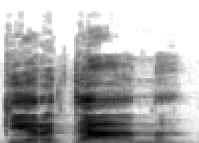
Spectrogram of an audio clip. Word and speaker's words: Giratana: So you could say Geratana or Giratana or Geratana. That's actually better for me. Giratana.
